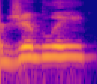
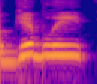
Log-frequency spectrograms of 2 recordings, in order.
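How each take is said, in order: First: Ghibli with a soft G, like a J; J sound opening Ghibli, said louder; soft-G pronunciation. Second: Ghibli with a hard G, as in "give"; hard G opening Ghibli; hard-G pronunciation. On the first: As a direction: say Ghibli as "JIB-lee". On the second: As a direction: say Ghibli starting "GIB-lee". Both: Shown as a demonstration. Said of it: "however you pronounce it".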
